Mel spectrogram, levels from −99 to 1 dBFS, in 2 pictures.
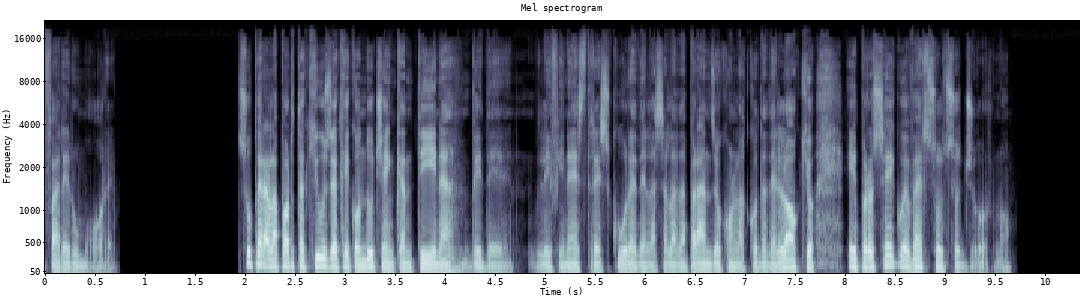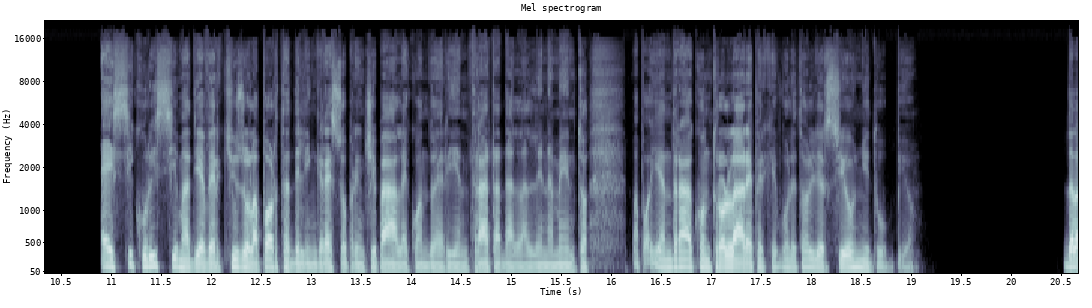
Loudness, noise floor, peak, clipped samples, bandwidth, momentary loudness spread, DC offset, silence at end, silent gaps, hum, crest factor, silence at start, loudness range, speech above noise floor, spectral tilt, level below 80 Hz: -18 LUFS; -85 dBFS; -2 dBFS; under 0.1%; 17.5 kHz; 13 LU; under 0.1%; 0 s; none; none; 16 dB; 0 s; 4 LU; 67 dB; -6 dB/octave; -36 dBFS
